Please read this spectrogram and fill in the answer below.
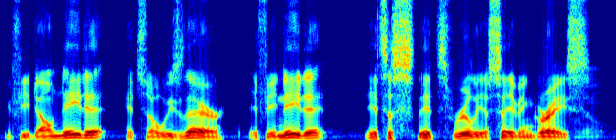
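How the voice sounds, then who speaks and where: A man's medium-pitched voice comes through with a dry, close sound, no echo and a quiet background. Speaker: loan and business finance advisor. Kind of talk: casual podcast interview. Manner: fast.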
